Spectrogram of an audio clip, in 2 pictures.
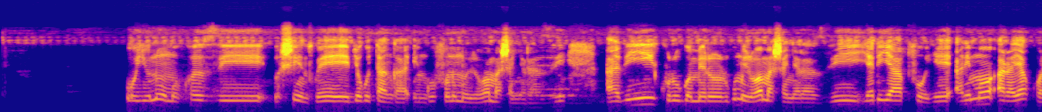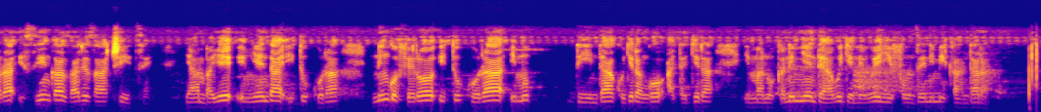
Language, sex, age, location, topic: Kinyarwanda, male, 25-35, Nyagatare, government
